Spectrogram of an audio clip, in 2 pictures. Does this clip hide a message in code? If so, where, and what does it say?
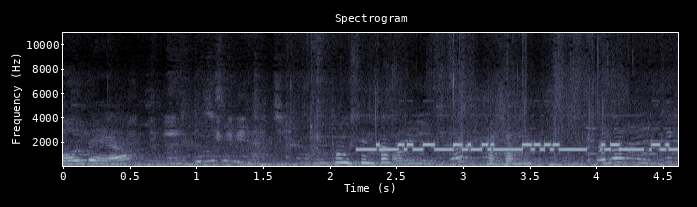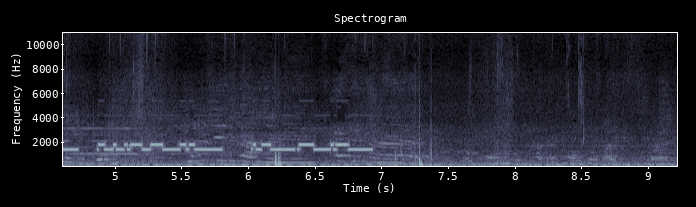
Yes: TTY/TDD text telephone tones (45.45 baud Baudot) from 2.2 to 6.9 s, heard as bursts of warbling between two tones, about 400 Hz shift, 1600 Hz centre, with the noise of a cafe. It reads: LONG LANCEOLATE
